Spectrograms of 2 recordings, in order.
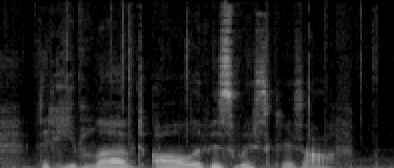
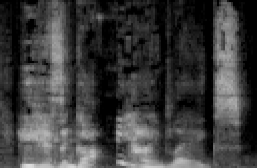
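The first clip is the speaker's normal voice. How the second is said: loud, higher jeering call; 5 semitones higher, 11 dB louder than usual. A narrator's reading. Wild rabbit mocks the toy rabbit, loud and high. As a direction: call it out to the whole field. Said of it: "he called out".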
